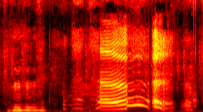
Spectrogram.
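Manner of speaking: real high-pitched laughing cry; laugh mixed with crying. Real, not acted. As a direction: laugh that tips into a wail. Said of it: "Yung tawa mo may halong cry".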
